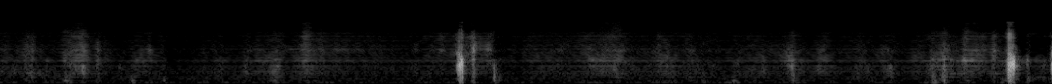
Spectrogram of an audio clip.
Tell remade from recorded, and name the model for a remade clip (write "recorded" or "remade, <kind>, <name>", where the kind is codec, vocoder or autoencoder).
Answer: remade, vocoder, HiFi-GAN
